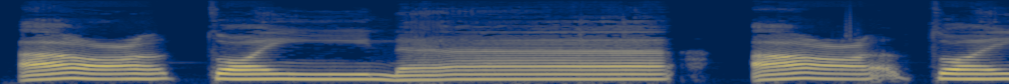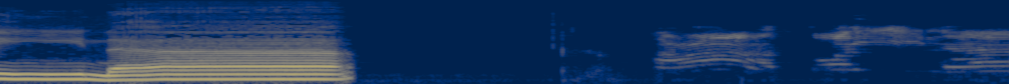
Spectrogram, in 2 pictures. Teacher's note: sound একবারে থামিয়ে দিচ্ছি না, আবার জারিও রাখছি না, কারণ আইন হচ্ছে বাইয়িনার হরফ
